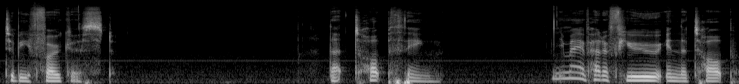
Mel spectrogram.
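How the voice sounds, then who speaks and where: Slow, low-pitched woman guiding meditation. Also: dry recording. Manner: gentle, unhurried, with long pauses between short phrases. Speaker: meditation guide. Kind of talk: guided meditation, slow soothing instruction.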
